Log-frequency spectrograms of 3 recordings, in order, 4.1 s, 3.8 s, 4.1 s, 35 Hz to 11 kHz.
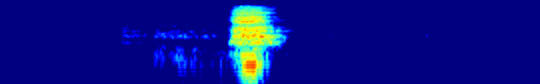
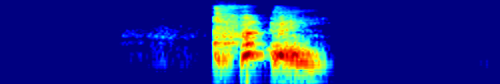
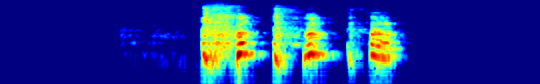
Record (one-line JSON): {"exhalation_length": "4.1 s", "exhalation_amplitude": 9148, "exhalation_signal_mean_std_ratio": 0.21, "cough_length": "3.8 s", "cough_amplitude": 32768, "cough_signal_mean_std_ratio": 0.3, "three_cough_length": "4.1 s", "three_cough_amplitude": 32768, "three_cough_signal_mean_std_ratio": 0.31, "survey_phase": "beta (2021-08-13 to 2022-03-07)", "age": "65+", "gender": "Male", "wearing_mask": "No", "symptom_none": true, "smoker_status": "Never smoked", "respiratory_condition_asthma": false, "respiratory_condition_other": false, "recruitment_source": "REACT", "submission_delay": "1 day", "covid_test_result": "Negative", "covid_test_method": "RT-qPCR", "influenza_a_test_result": "Negative", "influenza_b_test_result": "Negative"}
